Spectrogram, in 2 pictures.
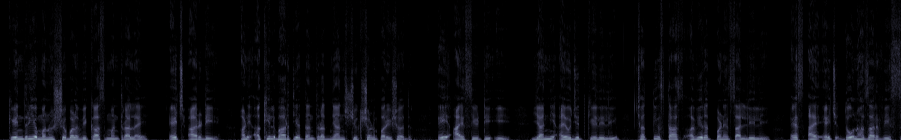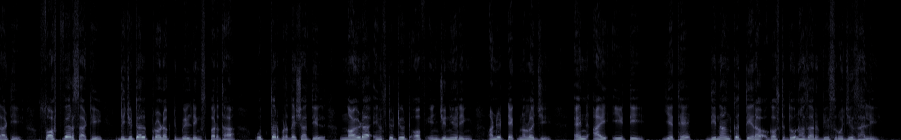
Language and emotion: Marathi, neutral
